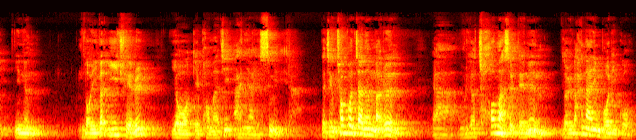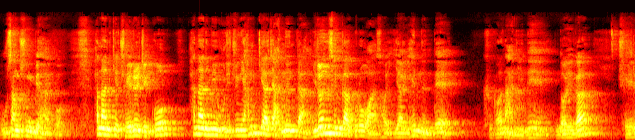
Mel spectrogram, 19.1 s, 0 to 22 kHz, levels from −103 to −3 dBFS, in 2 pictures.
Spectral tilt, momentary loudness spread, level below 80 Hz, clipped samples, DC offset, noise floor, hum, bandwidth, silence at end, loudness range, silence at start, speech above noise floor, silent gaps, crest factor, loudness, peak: -5 dB/octave; 17 LU; -54 dBFS; under 0.1%; under 0.1%; -44 dBFS; none; 13.5 kHz; 0 s; 6 LU; 0 s; 27 dB; none; 18 dB; -18 LUFS; 0 dBFS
